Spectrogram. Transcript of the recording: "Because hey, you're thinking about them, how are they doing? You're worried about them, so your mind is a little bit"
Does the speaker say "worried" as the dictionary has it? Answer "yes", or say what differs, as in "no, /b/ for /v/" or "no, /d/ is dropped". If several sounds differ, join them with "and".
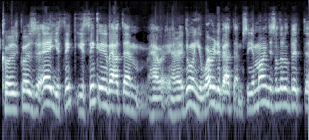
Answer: yes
